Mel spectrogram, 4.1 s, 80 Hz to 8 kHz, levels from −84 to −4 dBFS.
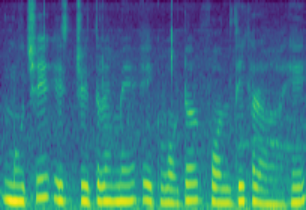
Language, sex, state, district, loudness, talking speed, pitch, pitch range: Hindi, female, Madhya Pradesh, Dhar, -14 LUFS, 130 wpm, 215 Hz, 200-225 Hz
